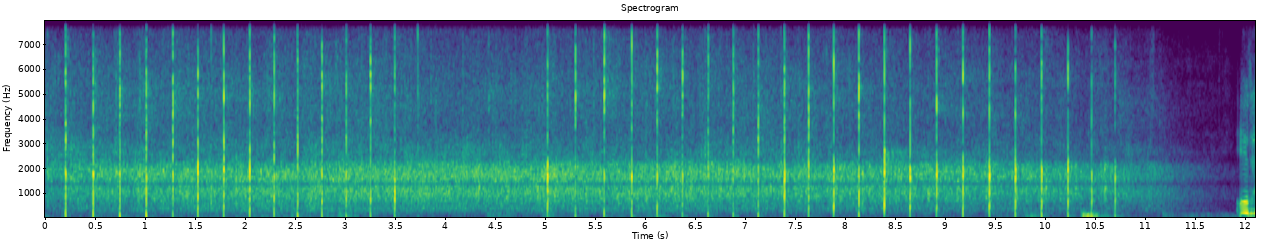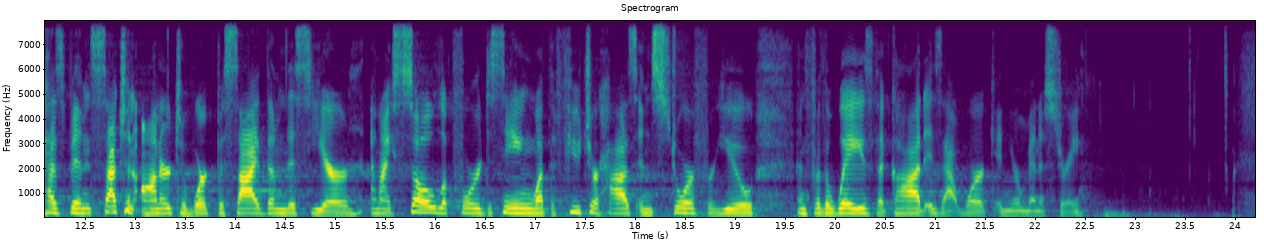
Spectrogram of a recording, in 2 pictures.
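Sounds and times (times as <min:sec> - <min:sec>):
audience applause: 0:00.0 - 0:11.4
speech: 0:12.0 - 0:22.6.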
